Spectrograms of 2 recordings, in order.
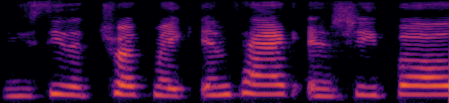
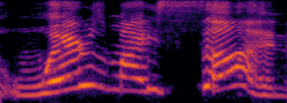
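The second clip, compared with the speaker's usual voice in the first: slow, higher pleading whine; whiny crybaby; 7 semitones higher, much slower than usual. Retold or imitated. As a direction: drag it out like a crybaby. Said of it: "crybaby's like".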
